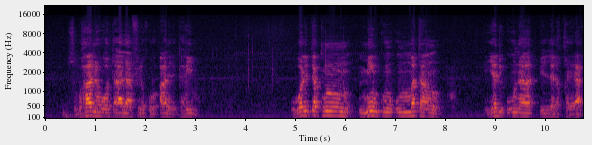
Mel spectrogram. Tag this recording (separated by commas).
Speech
